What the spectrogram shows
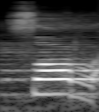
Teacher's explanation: Kemudian sor, ada ro sukun sebelumnya hurufnya berharokat fathah yaitu ro-nya ro tafkhim atau ro tebal. Cara membacanya dengan mengangkat pangkal lidah.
